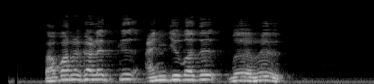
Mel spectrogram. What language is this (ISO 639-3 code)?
tam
